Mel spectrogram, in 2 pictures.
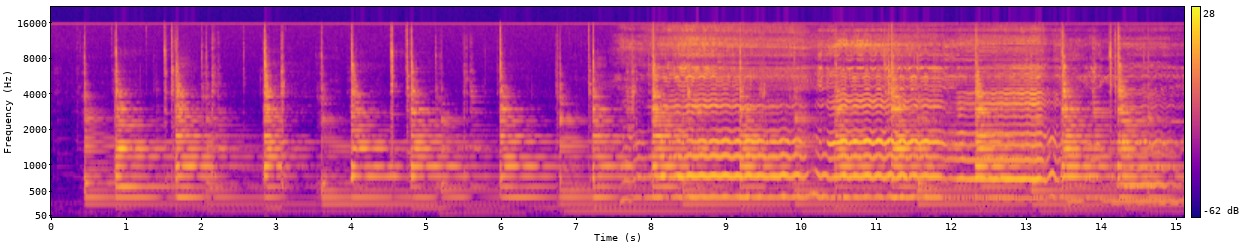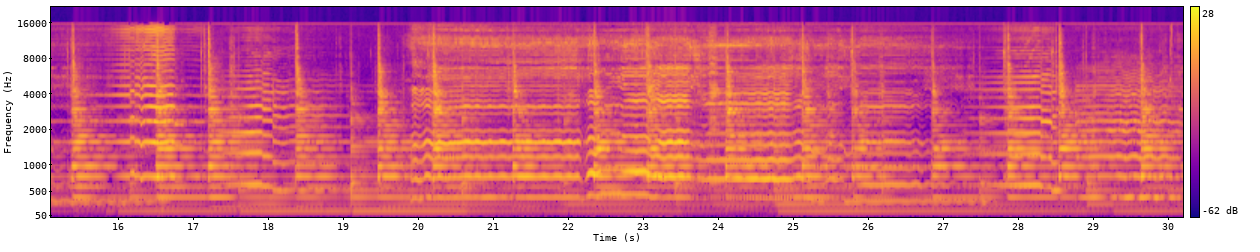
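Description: Qanun (Arabic plucked zither) played with finger picks, opening with separate plucked notes in the Hijaz Kar maqam. From about eight seconds in, the music thickens: a sustained, wavering melody and a steady low bass line join the plucked strings.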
